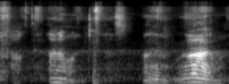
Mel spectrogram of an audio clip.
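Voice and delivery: soft, breathless giving up; defeated refusal. Retold or imitated. Quitting her path again, a soft, whiny refusal. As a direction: mumble it like you've lost the fight. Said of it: "I said".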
